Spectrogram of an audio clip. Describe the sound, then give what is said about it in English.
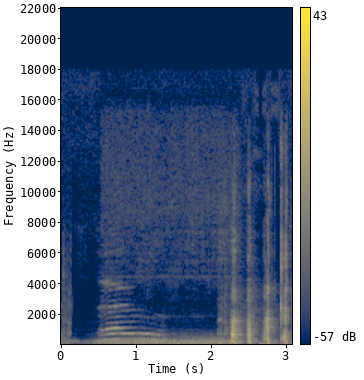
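A cat, just over the speaker's shoulder, lets out one drawn-out, wavering meow, followed by a few short, breathy bursts that sound like chuckling. The meow rings clearly against a faint background hum. “you lose the cat reverb.”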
